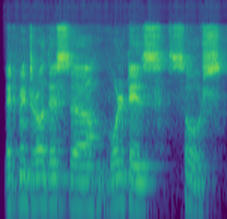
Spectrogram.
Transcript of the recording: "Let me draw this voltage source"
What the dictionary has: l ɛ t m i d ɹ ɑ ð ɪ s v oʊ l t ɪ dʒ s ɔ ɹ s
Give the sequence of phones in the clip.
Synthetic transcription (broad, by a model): l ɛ t m i d ɹ ɑ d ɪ s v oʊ l t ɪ z s ɔ ɹ s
